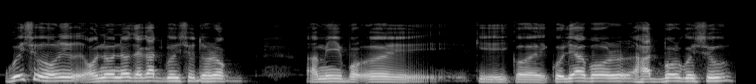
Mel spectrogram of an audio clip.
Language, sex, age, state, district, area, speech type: Assamese, male, 60+, Assam, Nagaon, rural, spontaneous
